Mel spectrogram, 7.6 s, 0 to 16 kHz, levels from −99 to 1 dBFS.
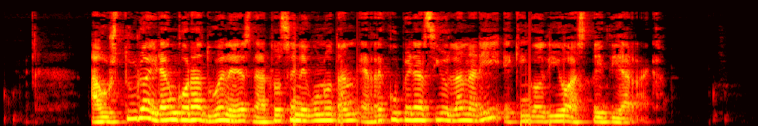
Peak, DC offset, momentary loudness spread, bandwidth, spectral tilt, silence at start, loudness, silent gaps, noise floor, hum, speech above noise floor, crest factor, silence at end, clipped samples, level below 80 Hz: -8 dBFS; under 0.1%; 9 LU; 11.5 kHz; -5 dB/octave; 0.9 s; -24 LUFS; none; -73 dBFS; none; 49 dB; 18 dB; 1 s; under 0.1%; -58 dBFS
